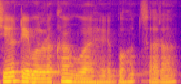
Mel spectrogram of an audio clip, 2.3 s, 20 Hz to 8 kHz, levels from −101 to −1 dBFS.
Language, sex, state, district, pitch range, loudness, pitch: Hindi, male, Sikkim, Gangtok, 110-130 Hz, -16 LUFS, 115 Hz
